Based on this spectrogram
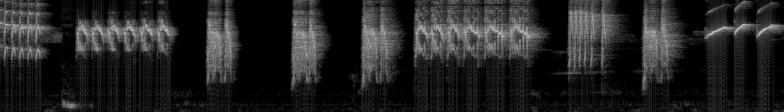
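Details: Rapid looping warbles and dry buzzy bursts from a sooty-headed bulbul (cungkok), repeated in short phrases about a second apart and ending in a run of quick rising whistled notes.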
